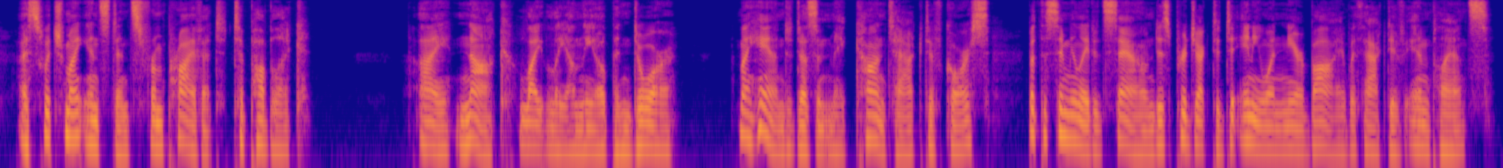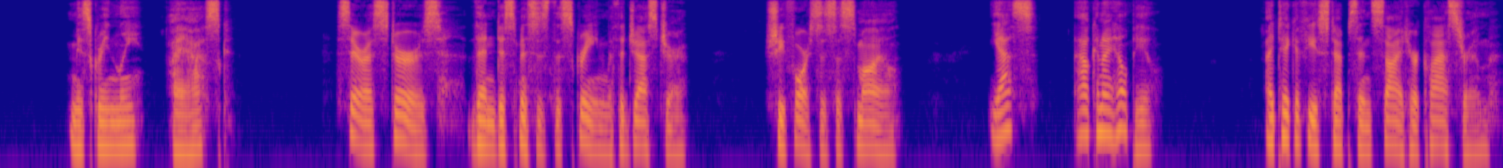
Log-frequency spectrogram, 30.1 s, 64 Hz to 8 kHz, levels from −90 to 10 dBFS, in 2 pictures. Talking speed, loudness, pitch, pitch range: 130 wpm, -20 LUFS, 115 Hz, 100-130 Hz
